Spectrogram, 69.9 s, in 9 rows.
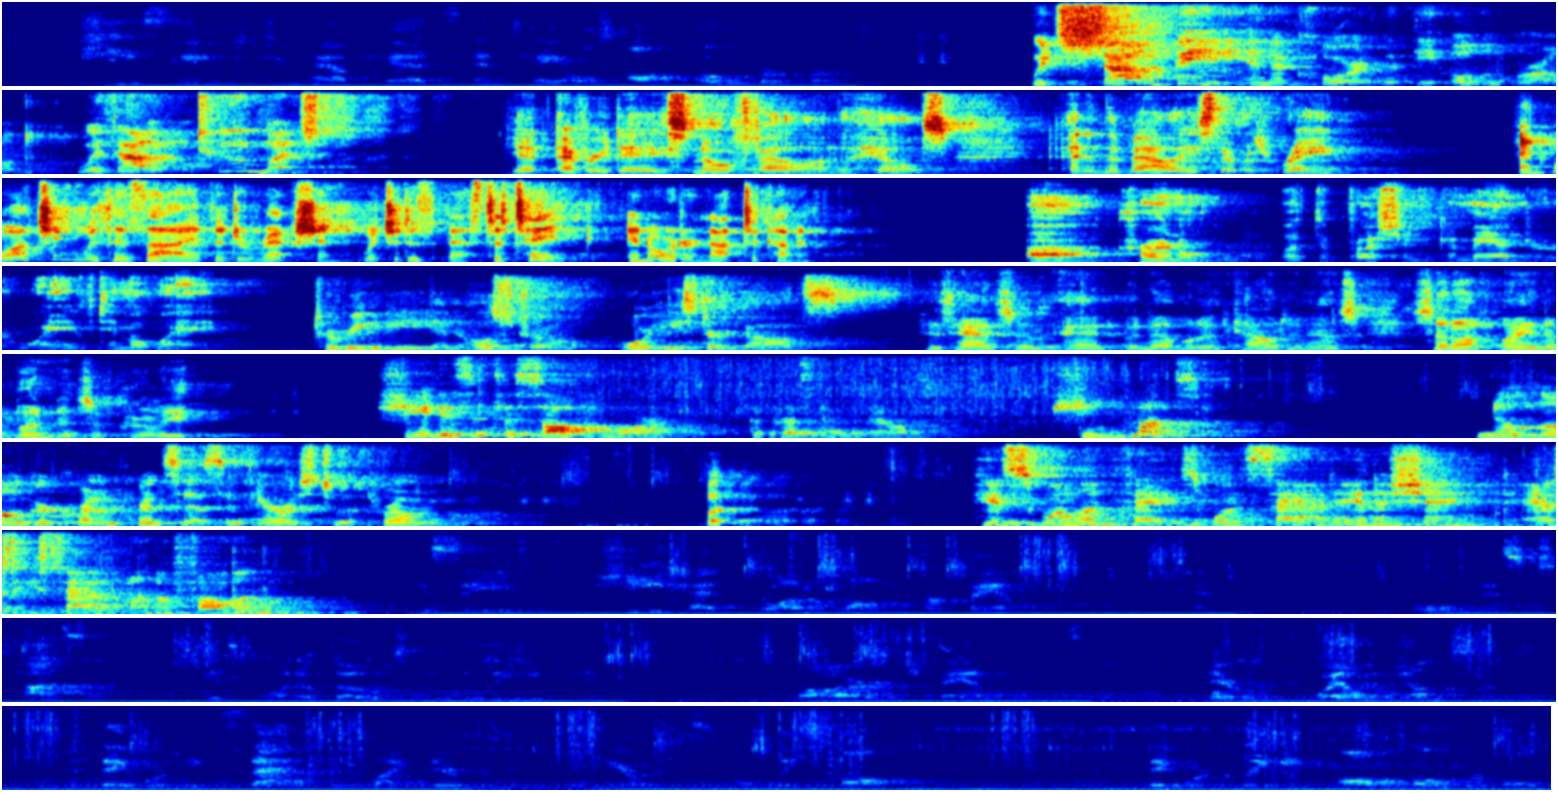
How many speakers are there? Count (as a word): ten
